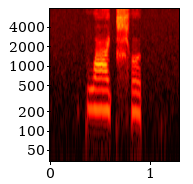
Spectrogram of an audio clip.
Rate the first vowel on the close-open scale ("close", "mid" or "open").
open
